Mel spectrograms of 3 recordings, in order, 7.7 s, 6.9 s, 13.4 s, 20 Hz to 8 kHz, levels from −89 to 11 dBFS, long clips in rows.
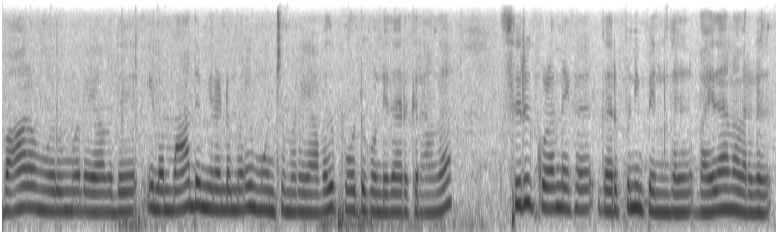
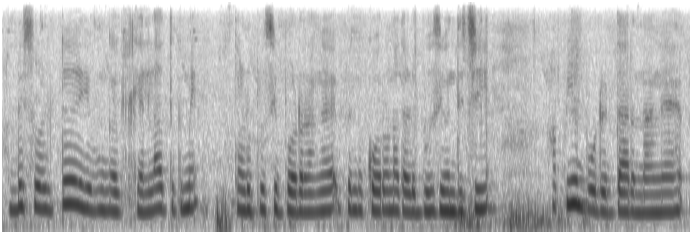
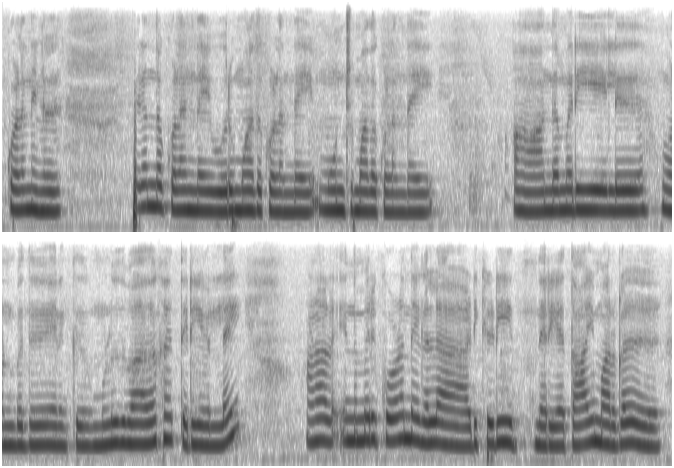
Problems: constant background noise, background conversations at intervals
